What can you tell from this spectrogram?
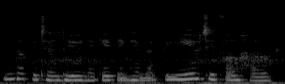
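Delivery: gentle bedtime story reading, rising and falling; storybook narration. A narrator's reading. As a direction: read it like a picture book to little ones.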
